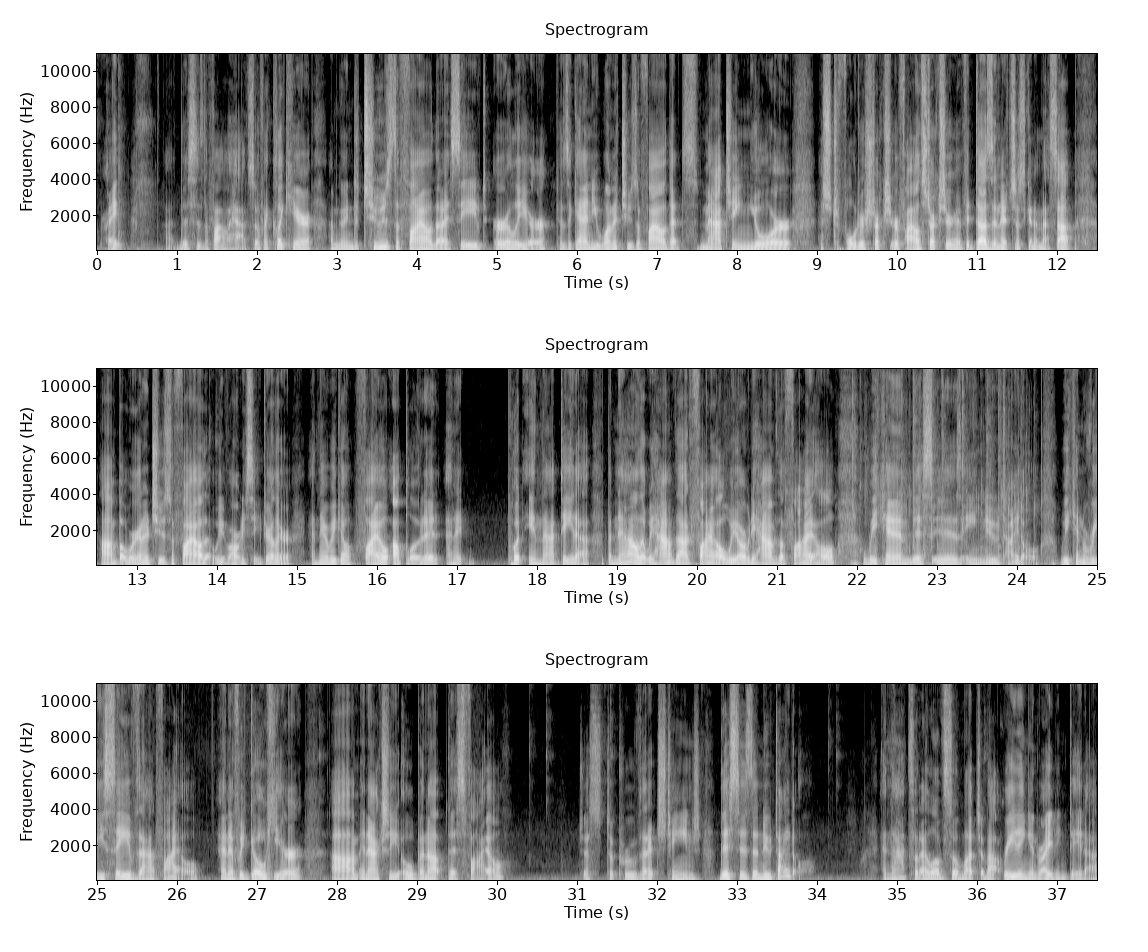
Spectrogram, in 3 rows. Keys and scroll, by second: 22.3-24.7 typing.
